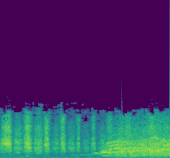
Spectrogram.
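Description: Studio audience laughing at a joke: a quick, rapid burst of laughter, then broader audience laughter swelling about a second in.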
